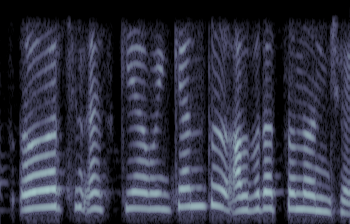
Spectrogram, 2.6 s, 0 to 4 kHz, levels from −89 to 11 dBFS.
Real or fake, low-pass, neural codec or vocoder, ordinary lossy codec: real; 3.6 kHz; none; none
